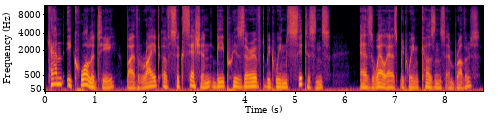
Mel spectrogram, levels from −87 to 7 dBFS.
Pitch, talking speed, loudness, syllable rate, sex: 110 Hz, 125 wpm, -18 LUFS, 3.9 syllables/s, male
